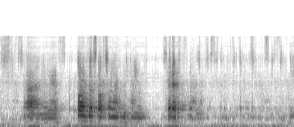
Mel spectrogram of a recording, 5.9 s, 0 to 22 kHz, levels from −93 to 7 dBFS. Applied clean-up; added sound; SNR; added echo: neural separator model SepFormer DNS4.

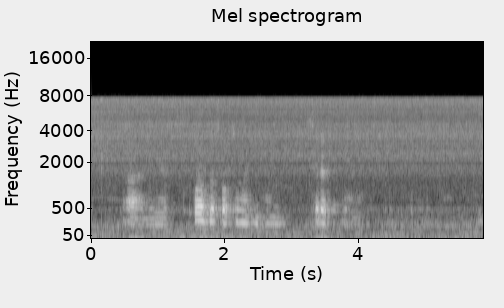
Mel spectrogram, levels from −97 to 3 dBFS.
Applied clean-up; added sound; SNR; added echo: none; Sink (filling or washing) / Water tap, faucet; 5 dB; reverberation time 0.8 s.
